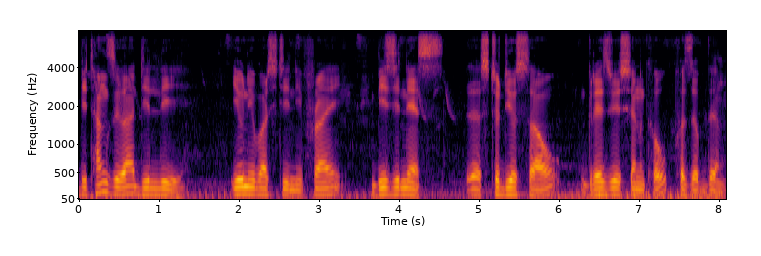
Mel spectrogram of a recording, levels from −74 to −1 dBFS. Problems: none marked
